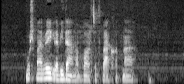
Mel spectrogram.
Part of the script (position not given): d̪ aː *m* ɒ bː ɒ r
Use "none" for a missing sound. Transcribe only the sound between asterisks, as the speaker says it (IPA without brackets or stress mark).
m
